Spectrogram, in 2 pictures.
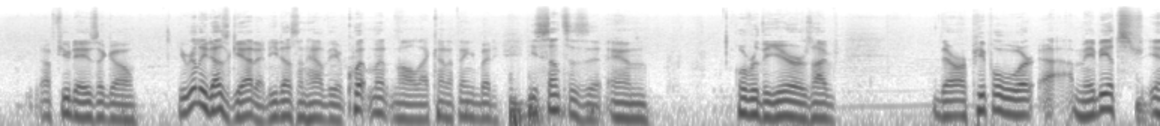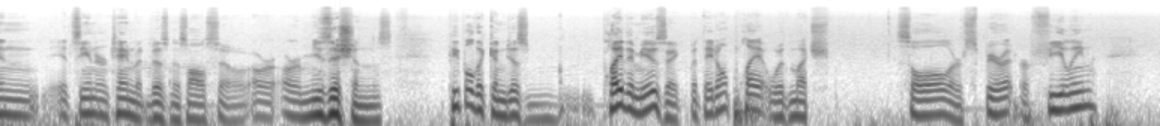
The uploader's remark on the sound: We sat outside on the back deck, apologies for the windy background.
